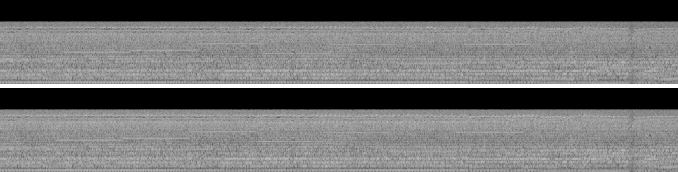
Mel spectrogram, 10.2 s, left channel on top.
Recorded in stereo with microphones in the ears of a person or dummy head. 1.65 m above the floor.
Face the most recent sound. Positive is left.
turn(degrees=-5)  # may be behind; listen again after turning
